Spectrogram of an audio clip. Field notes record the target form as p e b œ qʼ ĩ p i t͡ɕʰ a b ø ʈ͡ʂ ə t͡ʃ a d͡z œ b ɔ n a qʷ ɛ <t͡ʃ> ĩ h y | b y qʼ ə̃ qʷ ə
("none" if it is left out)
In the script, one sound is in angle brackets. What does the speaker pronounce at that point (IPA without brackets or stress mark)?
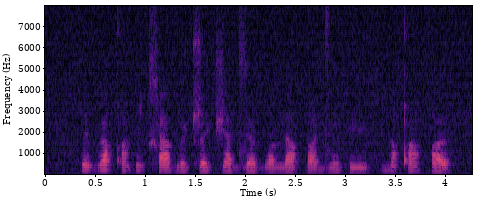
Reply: d͡z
